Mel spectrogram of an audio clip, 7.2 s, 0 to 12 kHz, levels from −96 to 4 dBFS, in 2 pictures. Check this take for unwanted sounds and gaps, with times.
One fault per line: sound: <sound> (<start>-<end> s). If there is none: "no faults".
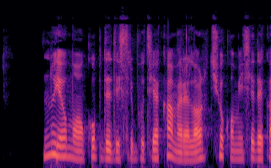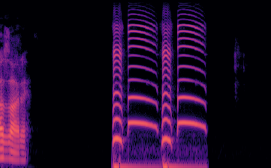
sound: squeak (5.1-6.4 s)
